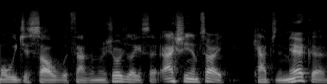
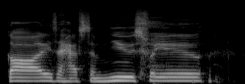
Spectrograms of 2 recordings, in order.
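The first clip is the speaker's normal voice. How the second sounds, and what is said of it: Impression of Emilia Clarke. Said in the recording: “It's a great impression, bro.”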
